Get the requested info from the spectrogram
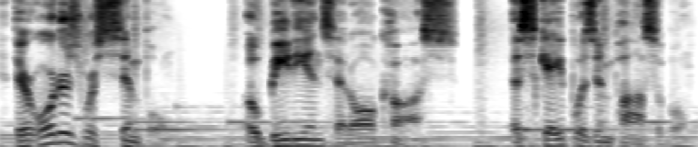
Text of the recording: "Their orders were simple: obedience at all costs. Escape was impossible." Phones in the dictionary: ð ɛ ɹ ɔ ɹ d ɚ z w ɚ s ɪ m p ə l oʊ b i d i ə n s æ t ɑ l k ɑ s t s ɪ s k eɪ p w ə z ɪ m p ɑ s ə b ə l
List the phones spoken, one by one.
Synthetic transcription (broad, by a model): ð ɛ ɹ ɔ ɹ d ɚ z w ɚ s ɪ m p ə l oʊ b i d i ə n s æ t ɑ l k ɑ s t s ɪ s k eɪ p w ə z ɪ m p ɑ s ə b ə l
